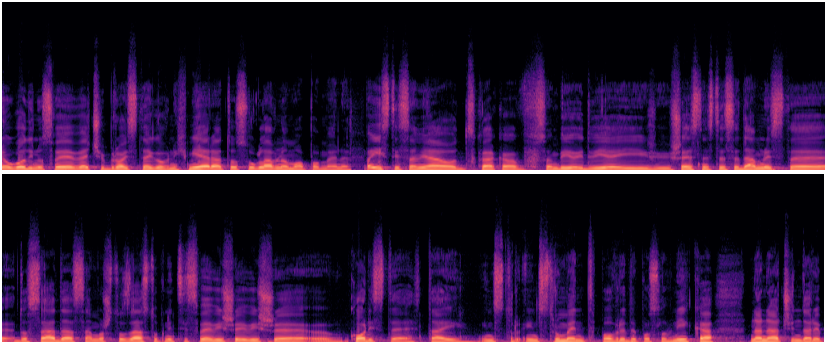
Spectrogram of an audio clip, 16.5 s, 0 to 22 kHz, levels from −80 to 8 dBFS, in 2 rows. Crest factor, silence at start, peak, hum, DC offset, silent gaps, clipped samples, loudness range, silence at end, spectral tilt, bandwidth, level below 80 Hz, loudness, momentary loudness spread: 14 dB; 0 s; 0 dBFS; none; under 0.1%; none; under 0.1%; 2 LU; 0 s; -7 dB/octave; 13.5 kHz; -44 dBFS; -16 LUFS; 7 LU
